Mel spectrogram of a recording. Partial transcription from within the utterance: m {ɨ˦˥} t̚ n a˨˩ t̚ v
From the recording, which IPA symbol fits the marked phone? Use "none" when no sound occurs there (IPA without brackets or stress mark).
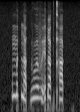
ə˦˥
